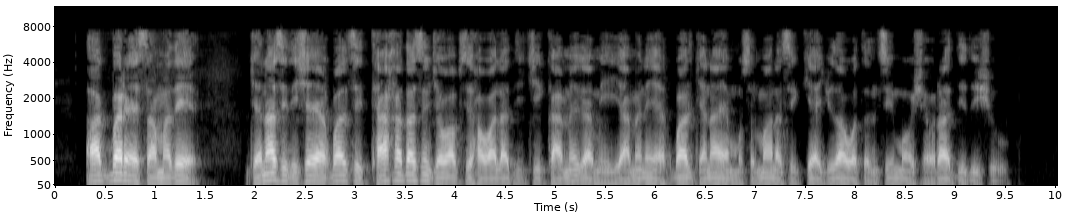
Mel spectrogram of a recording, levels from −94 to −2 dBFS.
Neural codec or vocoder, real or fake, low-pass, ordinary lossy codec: none; real; 7.2 kHz; Opus, 64 kbps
